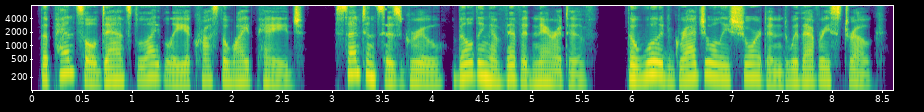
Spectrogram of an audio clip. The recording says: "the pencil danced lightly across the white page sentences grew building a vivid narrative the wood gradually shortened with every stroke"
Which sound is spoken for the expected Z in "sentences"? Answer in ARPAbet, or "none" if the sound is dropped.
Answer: Z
